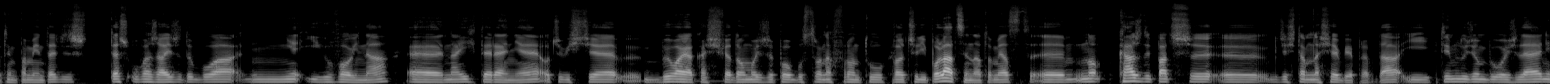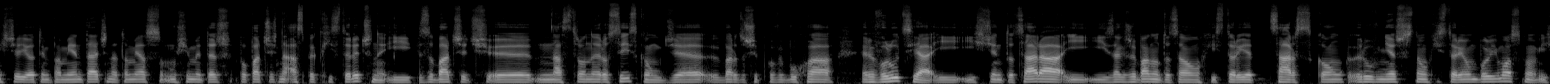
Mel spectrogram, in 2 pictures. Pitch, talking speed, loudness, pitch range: 115 Hz, 170 wpm, -31 LUFS, 110-120 Hz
